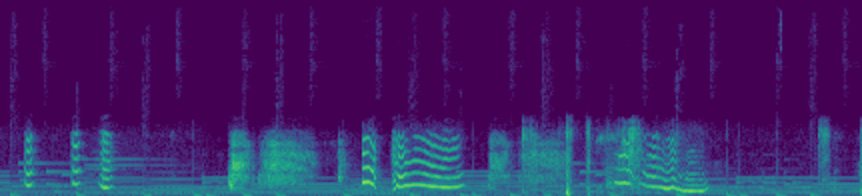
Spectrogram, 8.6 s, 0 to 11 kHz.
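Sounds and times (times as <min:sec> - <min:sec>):
person imitating a sick dog with high wavering whines and yelps: 0:02.3 - 0:07.2.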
